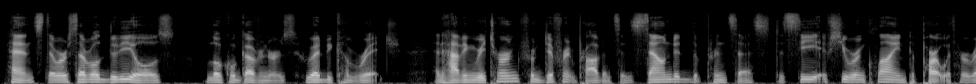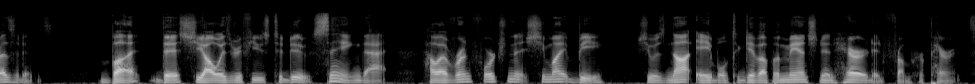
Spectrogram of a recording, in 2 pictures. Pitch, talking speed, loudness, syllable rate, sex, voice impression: 100 Hz, 180 wpm, -23 LUFS, 5.6 syllables/s, male, very masculine, very adult-like, middle-aged, thick, slightly relaxed, weak, dark, very soft, muffled, slightly halting, very cool, intellectual, slightly refreshing, very sincere, very calm, mature, very friendly, very reassuring, slightly unique, elegant, wild, very sweet, lively, very kind, slightly modest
